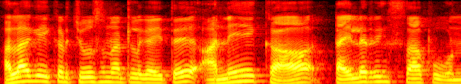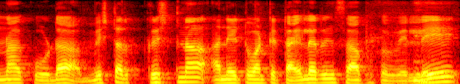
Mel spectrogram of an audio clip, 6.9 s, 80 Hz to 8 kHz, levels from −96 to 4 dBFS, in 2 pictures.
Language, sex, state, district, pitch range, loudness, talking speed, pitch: Telugu, male, Andhra Pradesh, Manyam, 130-165 Hz, -19 LUFS, 120 wpm, 145 Hz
